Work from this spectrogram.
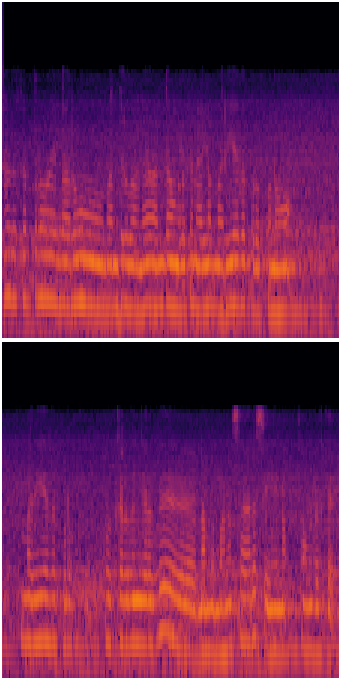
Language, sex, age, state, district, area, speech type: Tamil, female, 45-60, Tamil Nadu, Perambalur, urban, spontaneous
